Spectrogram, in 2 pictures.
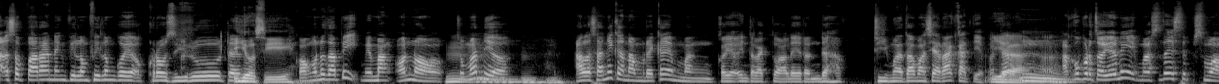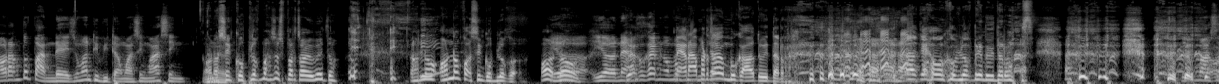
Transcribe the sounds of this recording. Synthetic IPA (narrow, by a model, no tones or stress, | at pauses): taʔsəpaɾanɛŋfiləmfiləmkojɔʔkɾosiɾod̥ajɔsɪhkɔŋənut̪apimemaŋɔnɔt͡ʃumanjɔ | ʔalasanɲakanaməɾekaemaŋkojɔʔint̪əlɛk̚t̪ualɪɾəndah | d̥imat̪amaʃaɾakat̪ja̰paaakupərt͡ʃɔjɔnimaʔsu̥t̪ɲɛssəmuaoɾaŋt̪upandajt͡ʃumandibid̥aŋmasɪŋmasɪŋɔnɔsɪŋkoblɔk̚mahsʊspərt͡ʃɔjɔbɛt̪ʊ | ɔnɔʔɔnɔkɔʔsɪŋkoblɔkɔ | ɔjnɔjanɛakukanŋəmɛɾapərt͡ʃɔjɔmbukaot̪wit̪ər | akɛawakoblɔk̚dɪŋt̪uwit̪̬ərmas | ma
